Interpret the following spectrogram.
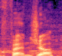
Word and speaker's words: Fenja: Team Blue, as you see right there, led by their quarterback Kyle Fenja, rhymes with ninja.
